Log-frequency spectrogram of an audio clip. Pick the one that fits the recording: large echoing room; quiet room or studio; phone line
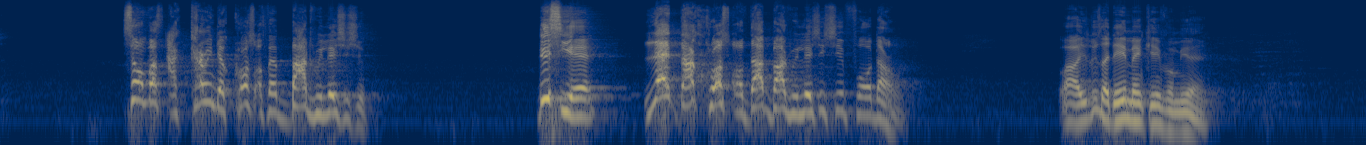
large echoing room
